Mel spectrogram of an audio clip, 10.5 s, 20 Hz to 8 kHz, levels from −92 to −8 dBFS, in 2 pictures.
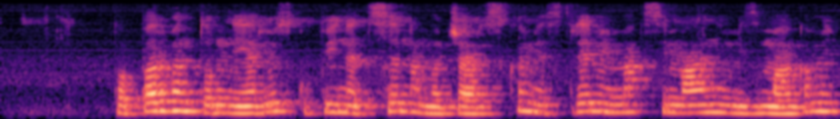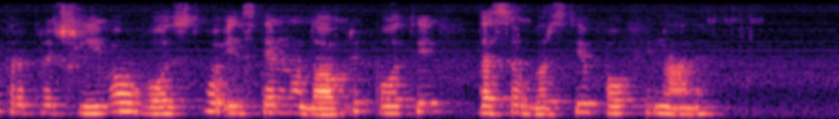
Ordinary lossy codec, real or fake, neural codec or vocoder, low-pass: none; real; none; 7.2 kHz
